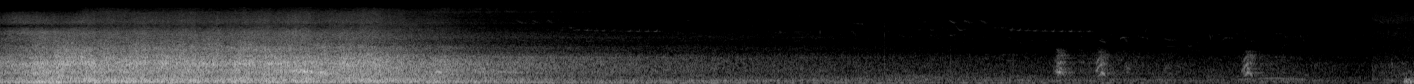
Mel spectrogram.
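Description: High-speed electric train passing at speed, a loud rush of wheels and air for the first few seconds that then fades steadily as it moves away. Near the end come three short bird chirps.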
